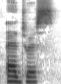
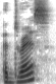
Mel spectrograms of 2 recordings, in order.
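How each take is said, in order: First: The stress is on the first syllable. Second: The stress is on the second syllable. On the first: It names where someone lives. "слово «адрес», которое звучит «address»" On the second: It means to speak to someone. "оно звучит «address», когда оно означает «обратиться к кому-то»"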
